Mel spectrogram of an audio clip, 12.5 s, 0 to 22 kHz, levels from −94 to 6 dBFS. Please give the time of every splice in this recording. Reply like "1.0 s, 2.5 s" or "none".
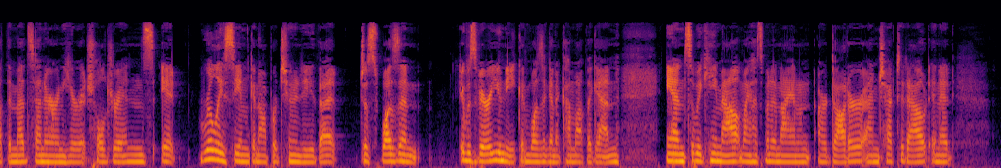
3.1 s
